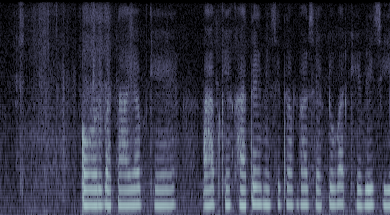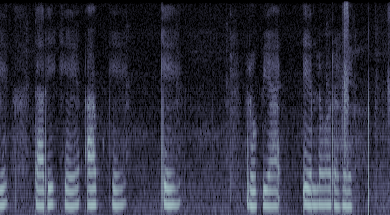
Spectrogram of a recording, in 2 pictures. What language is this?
Maithili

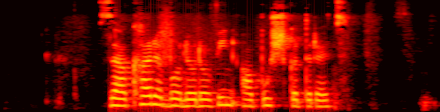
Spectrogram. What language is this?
Armenian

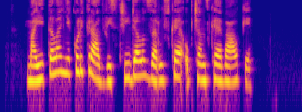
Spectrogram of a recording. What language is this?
Czech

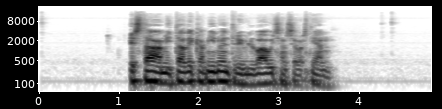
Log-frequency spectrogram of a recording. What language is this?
Spanish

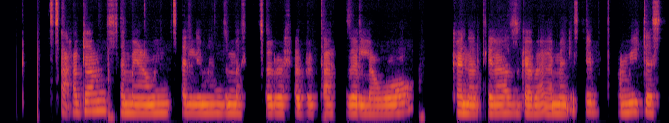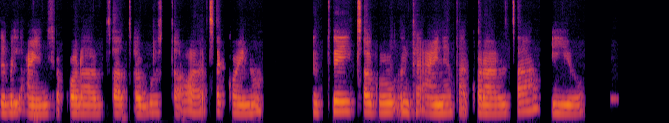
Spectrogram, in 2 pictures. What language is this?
Tigrinya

